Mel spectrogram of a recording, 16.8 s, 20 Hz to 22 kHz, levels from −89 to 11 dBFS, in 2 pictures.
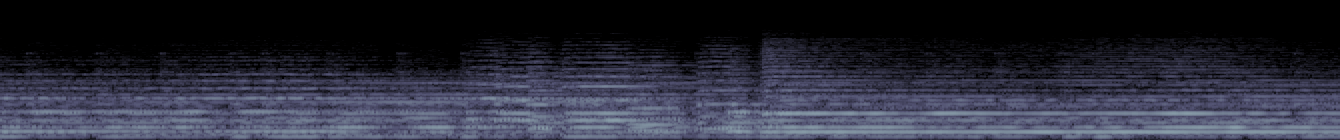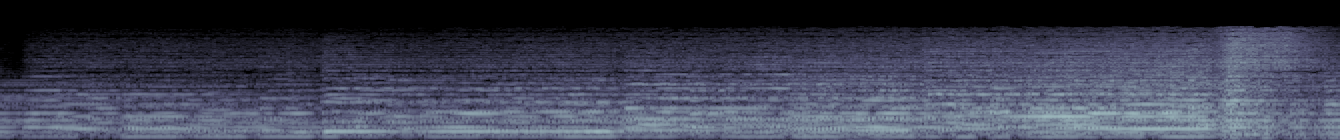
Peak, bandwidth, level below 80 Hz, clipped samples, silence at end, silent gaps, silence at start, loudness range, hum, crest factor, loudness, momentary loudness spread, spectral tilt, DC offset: -8 dBFS; 10.5 kHz; -68 dBFS; under 0.1%; 0 s; none; 0 s; 10 LU; none; 20 dB; -28 LUFS; 14 LU; -4 dB/octave; under 0.1%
